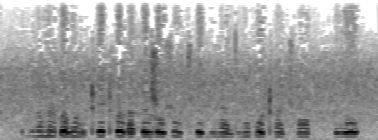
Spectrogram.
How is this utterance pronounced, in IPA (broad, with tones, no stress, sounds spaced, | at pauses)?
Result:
bʱ ə̃ː˧˥˧ m ə̃˥˩ ɭ ɓ ɐ˥˩ v õ˥˩ r ʈʰ e˧˥˧ ʈʰ o˥˩ ɭ ɽ ɐ˥˩ x ə˧˥˧ ɭ ʐ o˥˩ ʃ uː˥˩ t͡sʰ ø˥˩ bʱ ɛ̃ː˥˩ dʱ ũ˧˥˧ ɓ o˥˩ ʈʰ ə̃ː˥˩ t͡ʃʰ õ˧˥˧ | v o˧˥˧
